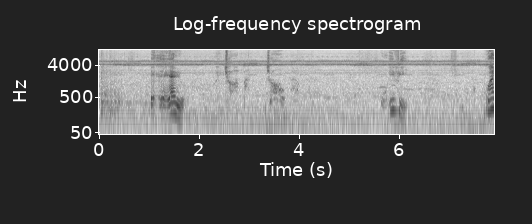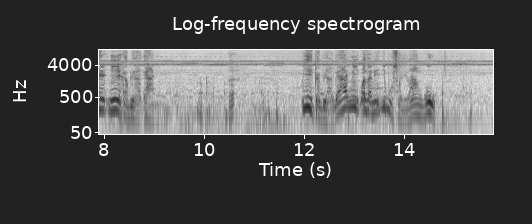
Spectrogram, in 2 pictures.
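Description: A man speaks loudly and with emotion, close by.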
